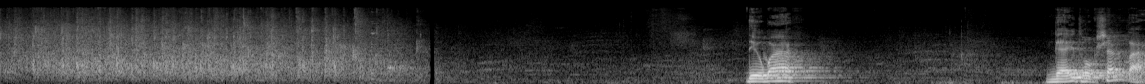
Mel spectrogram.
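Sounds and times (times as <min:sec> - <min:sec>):
big round of audience applause: 0:00.0 - 0:04.3
speech: 0:07.5 - 0:08.1, 0:10.5 - 0:11.4.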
